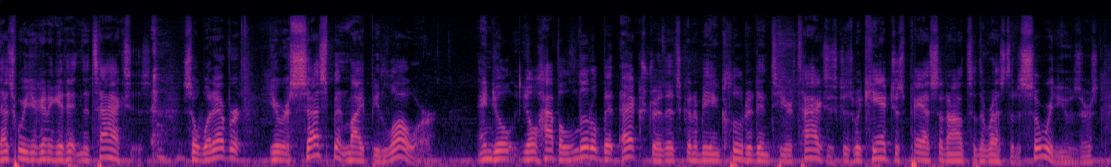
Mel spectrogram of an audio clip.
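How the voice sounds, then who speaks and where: A man's medium-pitched voice at a very fast pace, with ordinary pitch variation and noticeable background noise. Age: 60s. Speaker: township council member. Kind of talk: public meeting remarks. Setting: township council meeting.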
